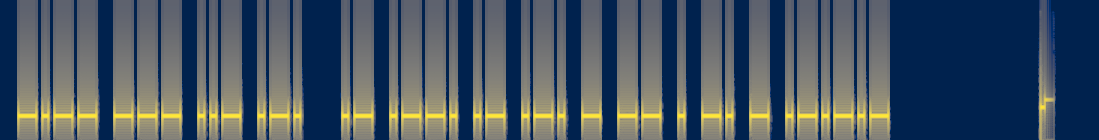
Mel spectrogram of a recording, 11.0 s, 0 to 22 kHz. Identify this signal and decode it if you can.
Morse code, heard as a keyed tone, about 20 wpm, 700 Hz. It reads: YOUR APARTMENT.
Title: Sentences from Top 1000 Words - Review Part 6 - 20wpm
